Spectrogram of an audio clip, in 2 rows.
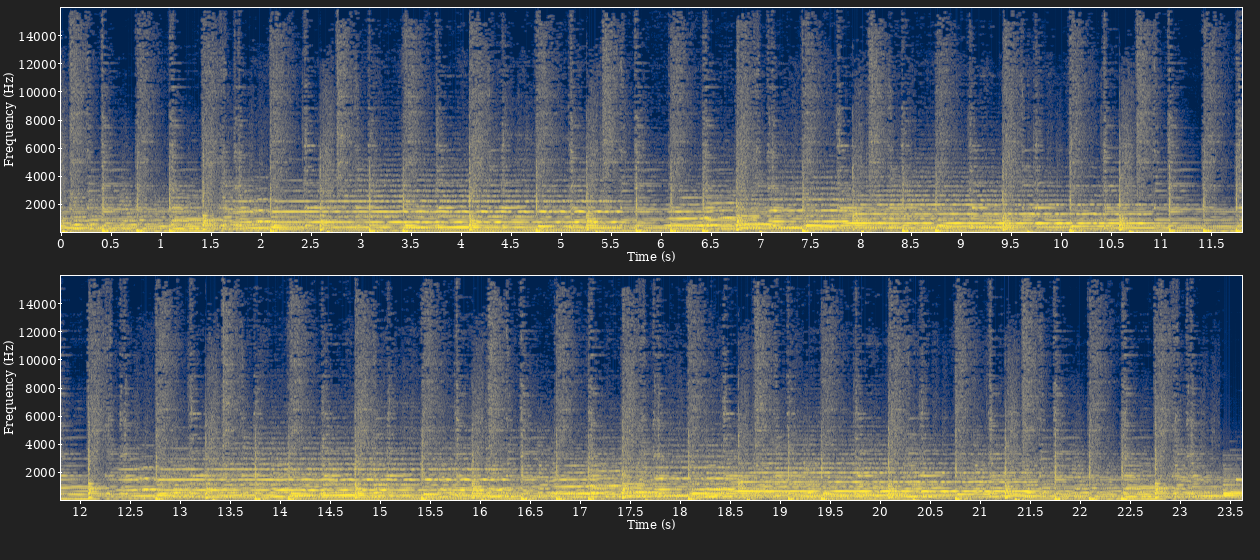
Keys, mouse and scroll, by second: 0.4 click, 0.8-3.1 middle drag, 3.1 space, 7.0 scroll down 2, 7.3 middle click, 8.0 click, 8.4 Tab, 11.0 `, 11.3 scroll down 2, 11.5-14.1 middle drag, 14.1 click, 14.7 middle click, 15.1 scroll down 2, 15.2 shift+middle click, 15.8 scroll up 2, 16.1-18.3 shift+middle drag, 18.3 ctrl+s, 18.8-20.7 middle drag, 20.7 ctrl+s.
